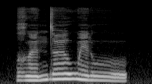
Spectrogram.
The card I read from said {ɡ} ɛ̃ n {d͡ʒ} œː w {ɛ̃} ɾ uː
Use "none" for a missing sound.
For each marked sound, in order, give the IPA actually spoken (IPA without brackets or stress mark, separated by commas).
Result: ʁ, d, ẽ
